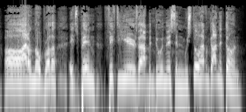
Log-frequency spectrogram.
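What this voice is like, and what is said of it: Imitates another person's voice. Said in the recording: “I know that wasn't a good Cornell West impression ... It's a very strange manner of speaking.”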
